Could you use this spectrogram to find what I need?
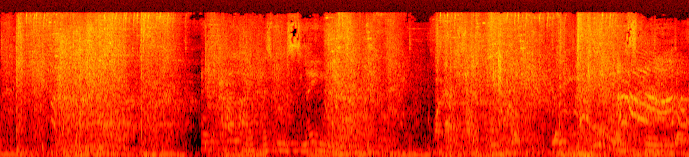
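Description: Fantasy game spells whoosh and crackle.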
